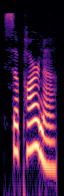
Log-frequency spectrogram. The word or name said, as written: suparna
